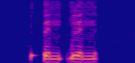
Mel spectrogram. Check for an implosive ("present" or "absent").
present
